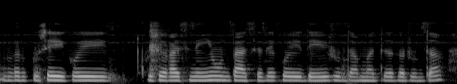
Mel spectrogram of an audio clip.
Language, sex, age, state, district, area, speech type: Dogri, female, 18-30, Jammu and Kashmir, Reasi, rural, spontaneous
